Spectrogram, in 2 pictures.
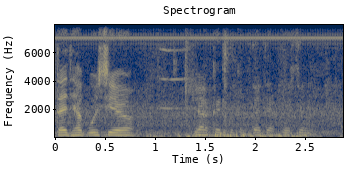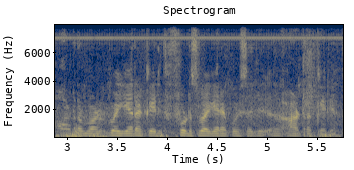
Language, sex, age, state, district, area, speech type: Kashmiri, male, 30-45, Jammu and Kashmir, Kupwara, urban, spontaneous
